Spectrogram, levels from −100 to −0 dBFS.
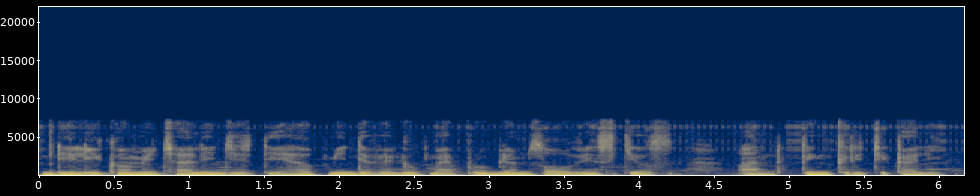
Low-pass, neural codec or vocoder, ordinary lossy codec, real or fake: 7.2 kHz; none; none; real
